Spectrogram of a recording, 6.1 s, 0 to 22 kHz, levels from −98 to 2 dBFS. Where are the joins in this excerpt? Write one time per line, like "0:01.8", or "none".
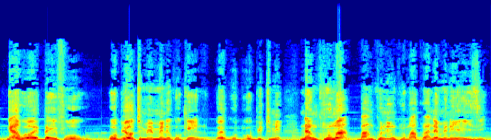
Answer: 0:01.2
